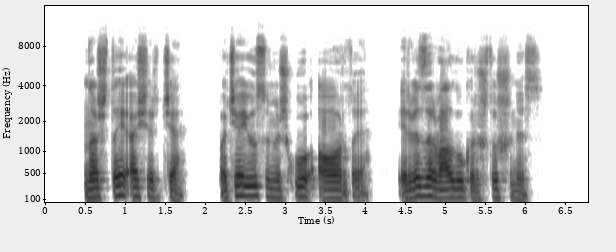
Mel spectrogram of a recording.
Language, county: Lithuanian, Vilnius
